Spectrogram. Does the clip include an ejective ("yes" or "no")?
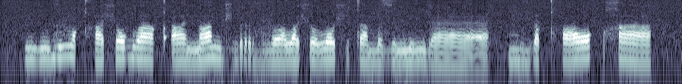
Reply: yes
